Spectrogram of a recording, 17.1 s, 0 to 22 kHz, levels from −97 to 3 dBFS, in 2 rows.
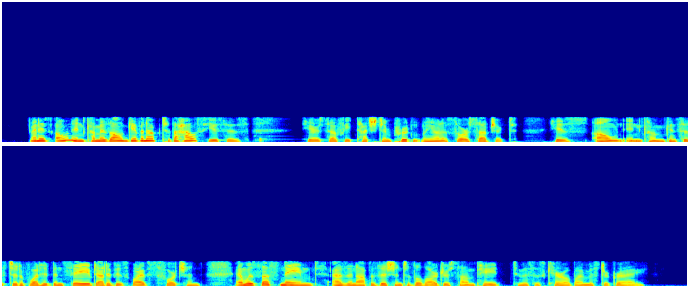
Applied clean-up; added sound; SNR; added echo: neural mask model DeepFilterNet 3.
